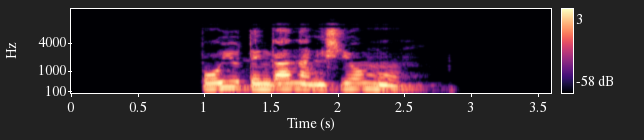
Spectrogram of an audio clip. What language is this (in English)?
Copainalá Zoque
